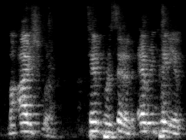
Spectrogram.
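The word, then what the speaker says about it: ma'aser: It means tenth in the Hebrew is pronounced ma'ashra.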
